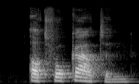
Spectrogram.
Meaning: plural of advocaat
- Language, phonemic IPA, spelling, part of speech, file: Dutch, /ˌɑtfoˈkatə(n)/, advocaten, noun, Nl-advocaten.ogg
